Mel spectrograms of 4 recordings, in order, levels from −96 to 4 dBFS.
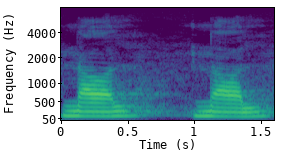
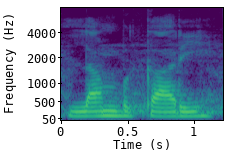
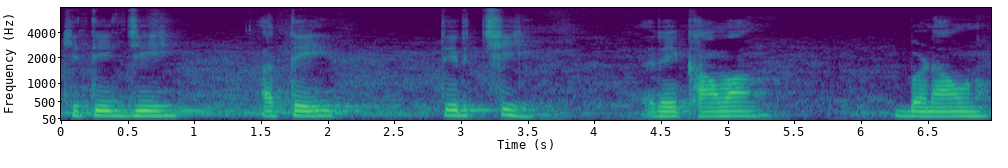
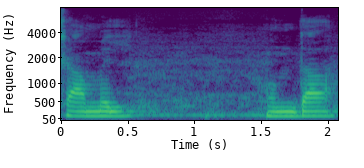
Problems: constant background noise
